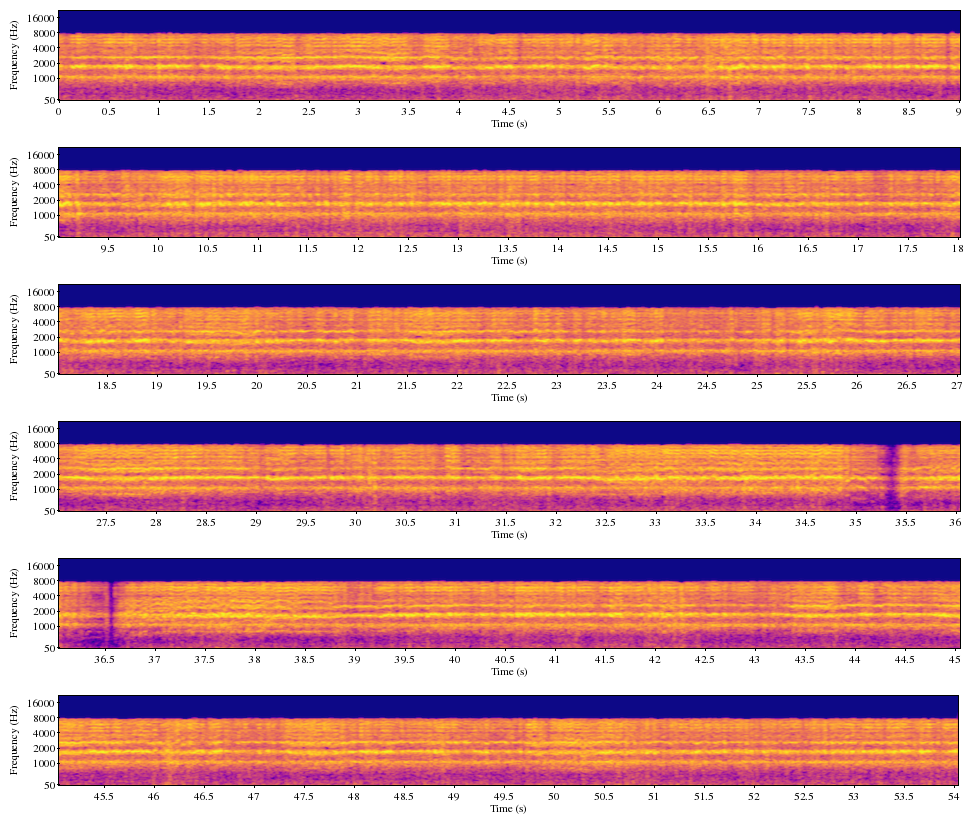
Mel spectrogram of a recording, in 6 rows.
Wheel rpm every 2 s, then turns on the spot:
230, 220, 230, 220, 230, 230, 230, 230, 230, 230, 230, 230, 230, 230, 220, 230, 210, 140, 120, 210, 230, 230, 230, 230, 230, 230, 230.
none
